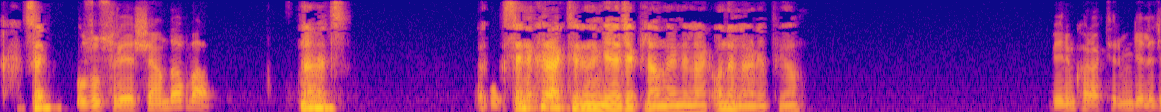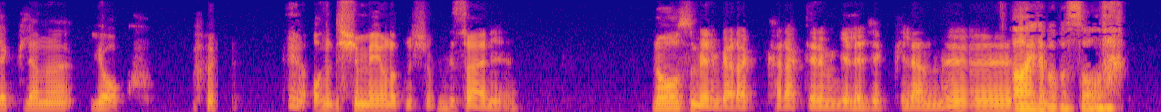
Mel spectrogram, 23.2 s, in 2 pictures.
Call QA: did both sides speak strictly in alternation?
Yes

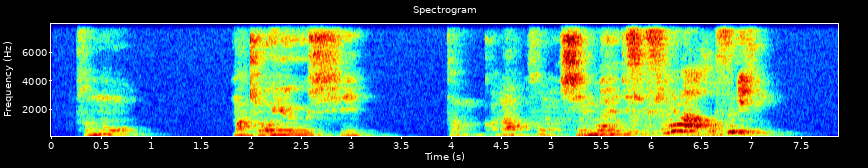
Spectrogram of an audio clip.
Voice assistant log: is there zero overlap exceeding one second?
No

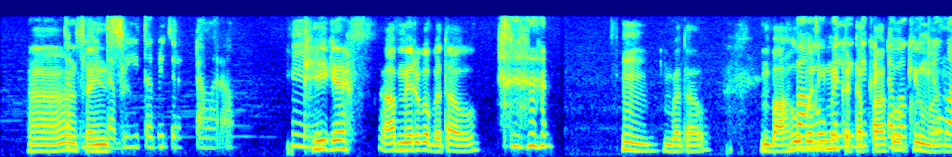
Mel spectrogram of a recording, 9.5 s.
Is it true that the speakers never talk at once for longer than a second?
No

